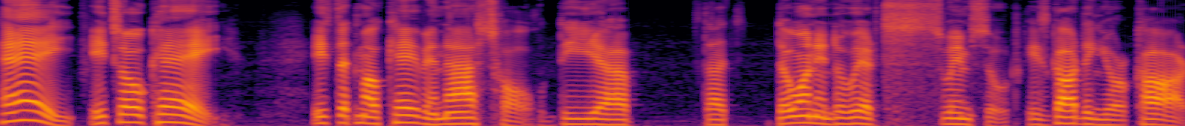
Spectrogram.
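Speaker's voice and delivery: calling out loudly. Voicing a character who answers from up ahead: yelling back. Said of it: "kind of yells back".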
